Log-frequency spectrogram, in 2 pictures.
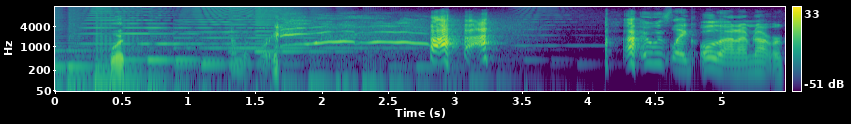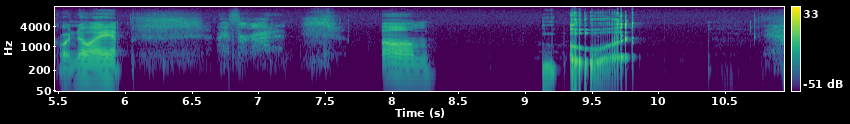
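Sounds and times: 
speech: 0:00.4 - 0:00.8, 0:04.7 - 0:06.3, 0:07.9 - 0:08.4, 0:09.1 - 0:09.9
laughter: 0:01.6 - 0:03.4
burp: 0:09.1 - 0:10.0
long rough belching noise sliding in pitch: 0:09.2 - 0:09.9.

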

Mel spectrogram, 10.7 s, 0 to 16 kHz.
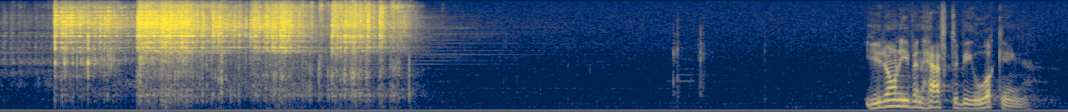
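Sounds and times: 
coins clattering into a big metal offering container in a church: 0:00.0 - 0:04.3
speech: 0:08.7 - 0:10.4.

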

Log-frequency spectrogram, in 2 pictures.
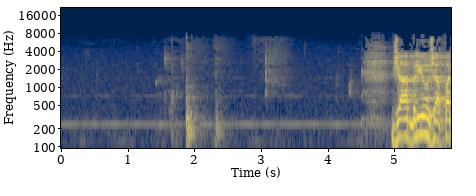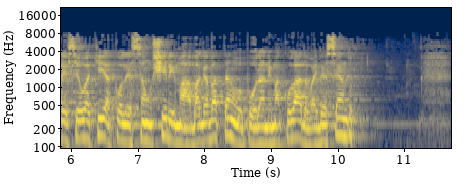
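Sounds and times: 
steady low electrical hum: 0:00.0 - 0:11.6
person drinking water: 0:01.4 - 0:02.4, 0:04.1 - 0:04.6, 0:10.4 - 0:11.4
speech: 0:05.0 - 0:10.4.

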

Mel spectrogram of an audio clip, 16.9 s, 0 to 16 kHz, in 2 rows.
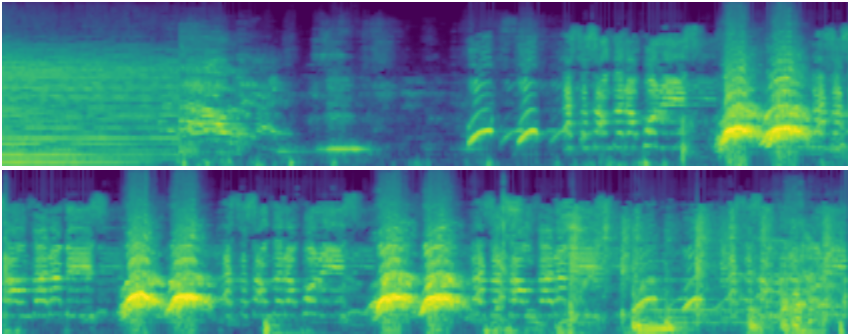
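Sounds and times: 
group of people shouting together in chant-like bursts: 0:01.7 - 0:02.8, 0:07.2 - 0:08.3, 0:09.7 - 0:10.7, 0:12.2 - 0:13.4
laughter: 0:15.3 - 0:16.9.

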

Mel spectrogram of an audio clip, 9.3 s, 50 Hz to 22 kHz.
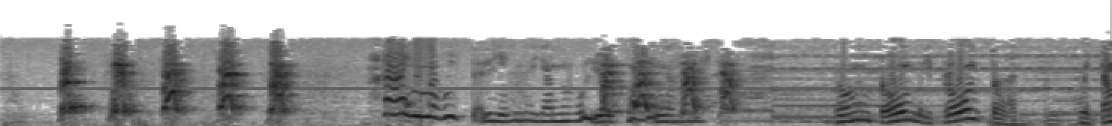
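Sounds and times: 
dog barking loudly: 0:00.5 - 0:02.6, 0:05.0 - 0:06.3
speech: 0:03.6 - 0:06.0, 0:06.9 - 0:09.2.

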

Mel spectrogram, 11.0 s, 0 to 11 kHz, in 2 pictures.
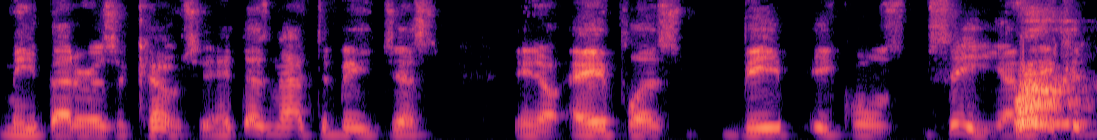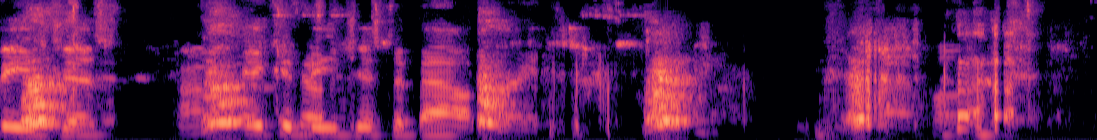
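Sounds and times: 
speech: 0:00.0 - 0:08.9
dog barking excitedly: 0:05.0 - 0:06.9, 0:07.9 - 0:09.1
laughter: 0:09.6 - 0:10.8.

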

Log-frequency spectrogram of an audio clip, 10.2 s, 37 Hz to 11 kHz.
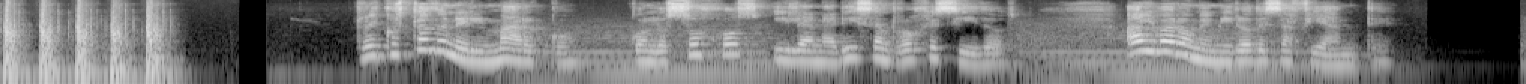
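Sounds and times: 
knocking on a door: 0:00.0 - 0:01.3
speech: 0:02.4 - 0:06.9, 0:07.5 - 0:09.4.

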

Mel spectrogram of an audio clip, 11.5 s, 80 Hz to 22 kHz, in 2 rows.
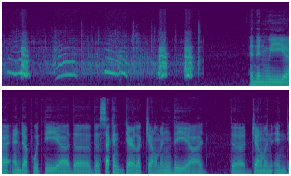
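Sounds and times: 
dog whimpering with high wavering whines: 0:00.0 - 0:03.9
dog barking short and sharp: 0:00.2 - 0:00.6, 0:02.1 - 0:04.0
speech: 0:05.0 - 0:11.4.

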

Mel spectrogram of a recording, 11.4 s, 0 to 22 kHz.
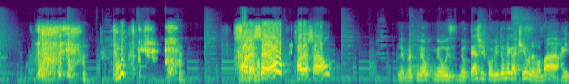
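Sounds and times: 
man clearing throat: 0:00.6 - 0:03.8
man coughing: 0:00.6 - 0:03.8
speech: 0:01.2 - 0:03.7, 0:04.8 - 0:06.7, 0:07.9 - 0:11.3.

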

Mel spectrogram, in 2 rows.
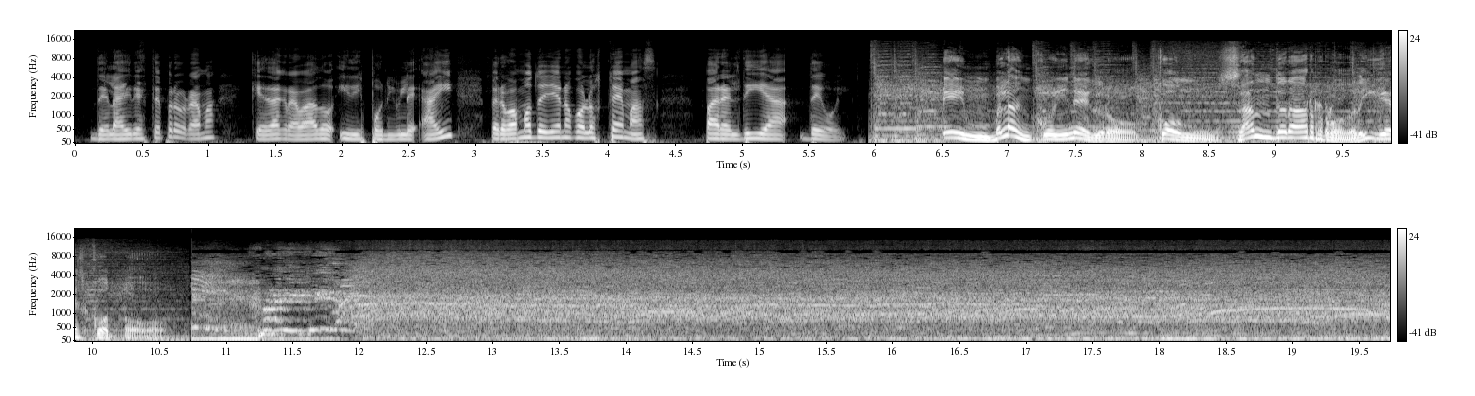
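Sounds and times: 
speech: 0:00.1 - 0:10.7
large crowd yelling, whooping and cheering in celebration: 0:07.4 - 0:19.7.

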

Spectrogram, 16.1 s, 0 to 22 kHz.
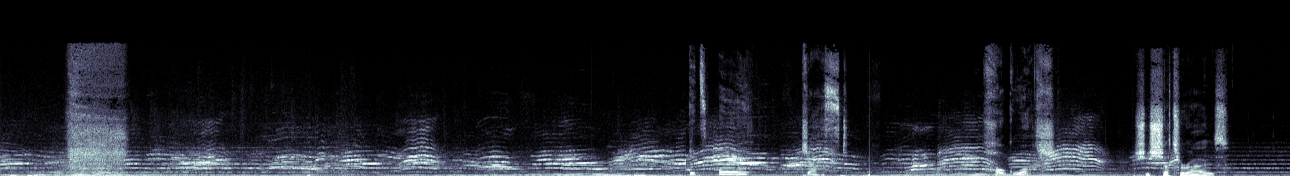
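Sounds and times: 
many cats meowing: 0:00.0 - 0:14.6
hissing burst of noise: 0:00.8 - 0:01.6
speech: 0:08.6 - 0:10.7, 0:12.4 - 0:13.3, 0:14.2 - 0:15.4.

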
